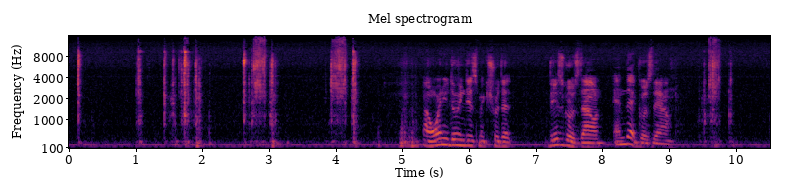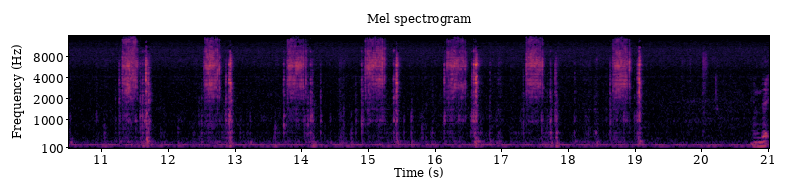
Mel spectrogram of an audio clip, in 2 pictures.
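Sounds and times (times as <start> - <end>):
ratchet wrench clicking: 2.6 - 3.1, 3.9 - 4.3, 9.5 - 9.9, 11.2 - 11.7, 12.5 - 13.0, 13.7 - 14.2, 14.9 - 15.5, 16.1 - 16.7, 17.3 - 17.8, 18.6 - 19.1.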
